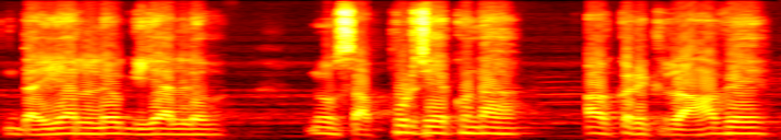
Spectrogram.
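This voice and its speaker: A man's voice: mid-range voice, steady tone, faint music behind, lightly acted. A man voicing a desperate, hot-headed young village man in a spoken ghost story. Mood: persuading. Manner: pleading, demanding, quick to shout.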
